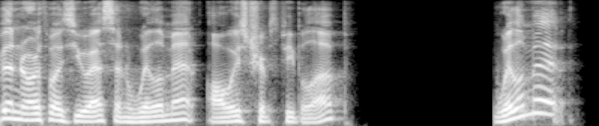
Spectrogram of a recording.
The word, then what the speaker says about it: Willamette: They say it Willamette in the game.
